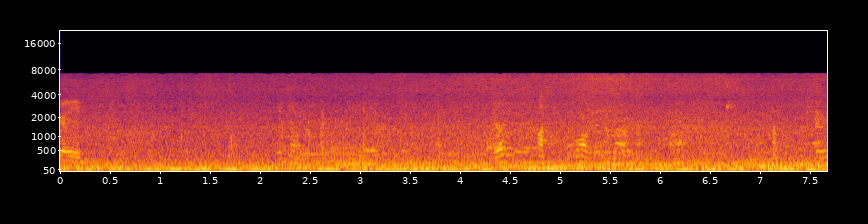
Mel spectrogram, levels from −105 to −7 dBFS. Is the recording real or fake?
fake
